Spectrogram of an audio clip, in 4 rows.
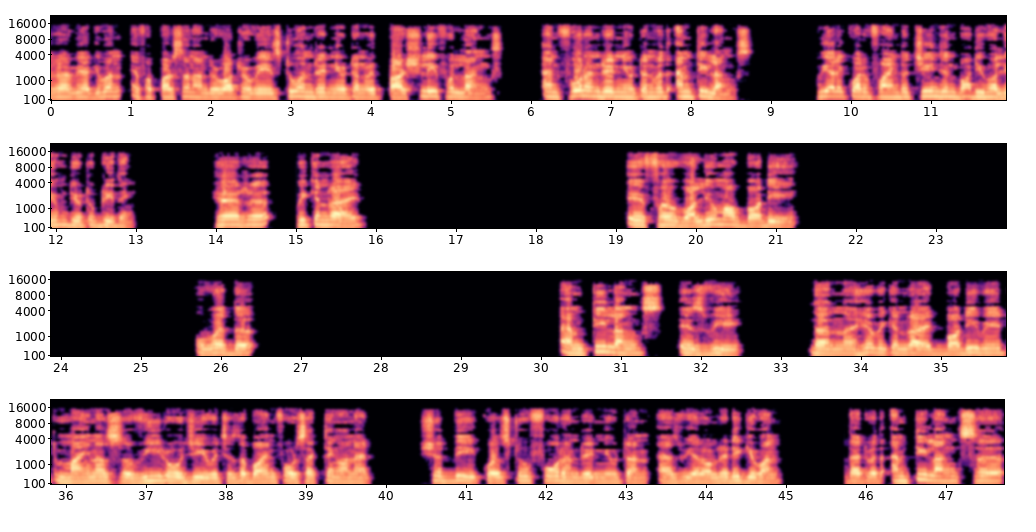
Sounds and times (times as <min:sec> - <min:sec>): Speech: 0:00.0 - 0:08.8, 0:09.6 - 0:13.0, 0:14.0 - 0:15.9, 0:19.2 - 0:21.3, 0:25.7 - 0:26.5, 0:30.2 - 0:32.5, 0:33.4 - 0:45.0, 0:45.8 - 0:47.7.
